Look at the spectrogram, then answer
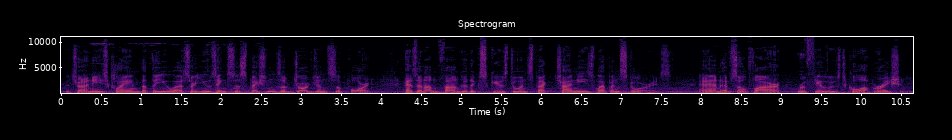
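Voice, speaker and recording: An actor playing an authoritative news anchor in a game, reading a formal, grave scripted report. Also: male voice, medium pitch, very animated, normal speed, over music, close to an everyday voice. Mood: urgent, formal. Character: urgent, authoritative male television news anchor.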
